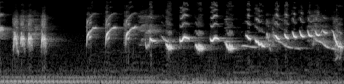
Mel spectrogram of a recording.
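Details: Starling song used as a training recording to provoke other birds to sing: a rapid string of clear whistled notes, each sliding down or up, delivered about three per second, opening with a few harsh buzzy chirps.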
